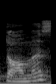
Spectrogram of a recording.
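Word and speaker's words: Thomas: ব্যক্তির নাম হচ্ছে কি টমাস উইলসন তোমাদের একটা জিনিস বলে দিই যেটা হচ্ছে যে ইংরেজিতে টি এইচ এর উচ্চারণ কোন সময় থ বা দ এরকম হবে না ওটা ট হবে টমাস উইলসন ঠিক আছে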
